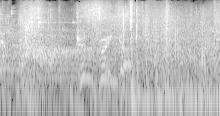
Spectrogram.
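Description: A Confringo blast spell fired in Hogwarts Legacy, producing deep booming bursts amid continuous combat noise, with a voice talking over it.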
